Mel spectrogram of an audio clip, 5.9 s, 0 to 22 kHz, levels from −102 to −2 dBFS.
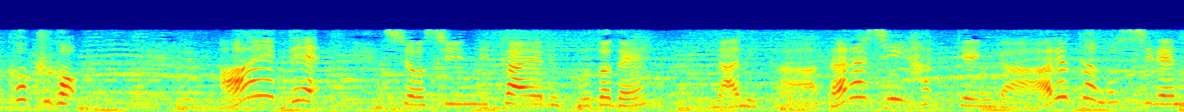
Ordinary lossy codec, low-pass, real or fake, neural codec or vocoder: none; 7.2 kHz; real; none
